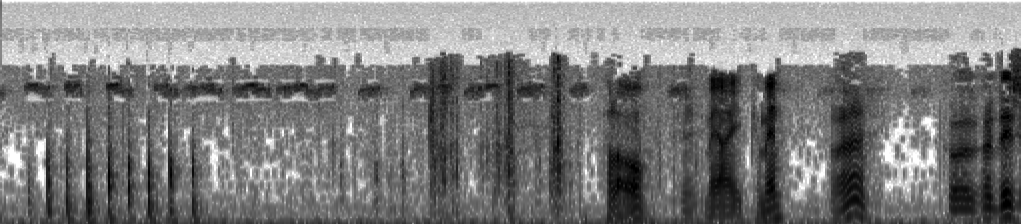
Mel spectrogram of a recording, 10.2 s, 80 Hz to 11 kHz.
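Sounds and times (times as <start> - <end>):
knocking on a wooden door: 0.2 - 2.2
speech: 7.1 - 8.8, 9.8 - 10.2.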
